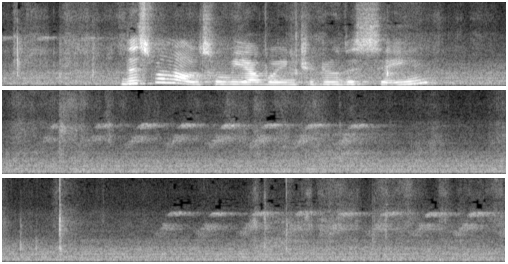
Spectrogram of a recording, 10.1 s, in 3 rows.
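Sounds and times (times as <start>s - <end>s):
small bird chirping: 3.6s - 6.0s, 7.8s - 10.0s.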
